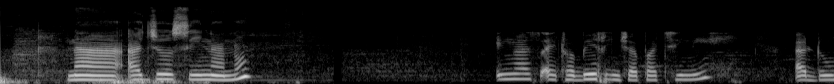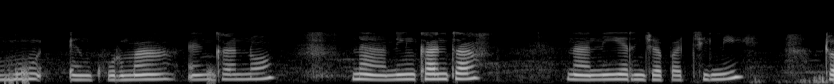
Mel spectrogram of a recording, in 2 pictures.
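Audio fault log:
3.34 s to the end: input switched to a poorer device. After an 80 ms gap the sound turns duller and boxier, about 5 dB quieter, with nothing above 4.4 kHz and fresh background noise roughly 45 dB down. This is likely a switch to a headset or lesser microphone.
8.39 to 8.63 s and 10.41 to 10.50 s: lost LE Audio frames. About 130 ms drops out in runs up to roughly 70 ms, then 90 ms at once. The LC3 decoder replays the last spectrum with random signs, so the sound smears into noise and fades.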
